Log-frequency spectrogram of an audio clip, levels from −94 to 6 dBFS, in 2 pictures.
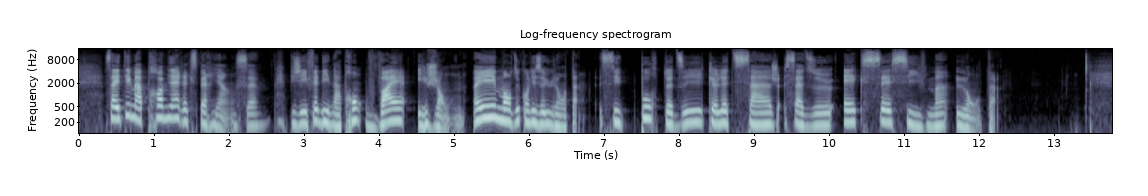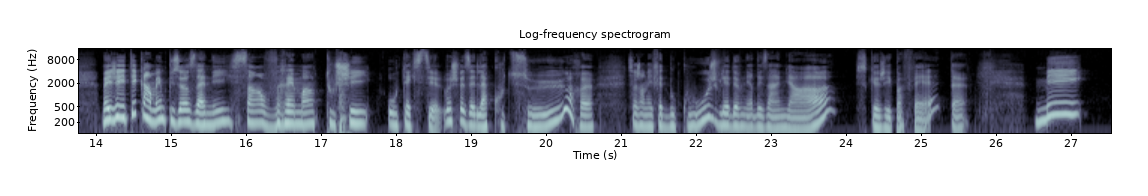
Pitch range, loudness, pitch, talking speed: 160-215 Hz, -24 LUFS, 185 Hz, 145 wpm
